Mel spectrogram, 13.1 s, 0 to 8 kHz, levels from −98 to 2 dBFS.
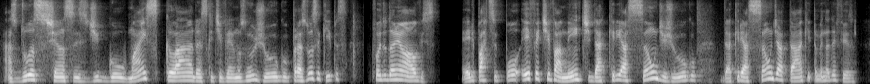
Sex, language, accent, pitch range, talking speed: male, Portuguese, Brazilian, 120-155 Hz, 155 wpm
